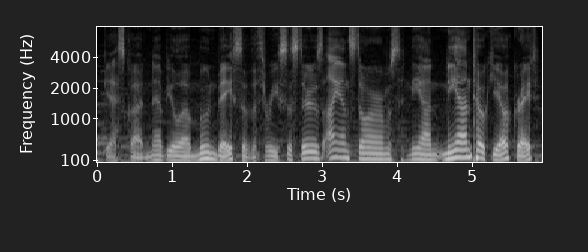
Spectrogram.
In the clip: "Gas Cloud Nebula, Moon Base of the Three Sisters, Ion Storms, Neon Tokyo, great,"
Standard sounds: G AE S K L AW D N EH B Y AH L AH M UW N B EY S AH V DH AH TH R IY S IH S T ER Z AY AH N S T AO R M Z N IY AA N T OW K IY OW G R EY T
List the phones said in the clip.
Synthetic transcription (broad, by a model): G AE S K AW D N EH B Y AH L AH M UW N B EY S AH V DH AH TH R IY S IH S T ER Z AY AH N S T AO R M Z N IY AA N T OW K IY OW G R EY T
